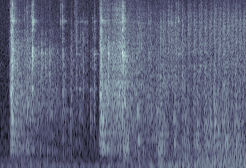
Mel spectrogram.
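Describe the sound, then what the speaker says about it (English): An old generator in a house cellar in Alan Wake sputters through two starting bursts, then settles into a steady, close mechanical chug. "I've started the engine to get ourselves some frickin' light in our house"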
